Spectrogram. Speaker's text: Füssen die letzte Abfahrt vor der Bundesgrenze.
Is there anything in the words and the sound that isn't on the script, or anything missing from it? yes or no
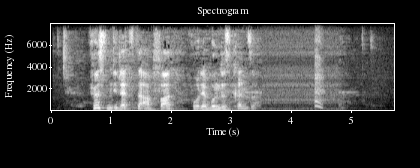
yes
